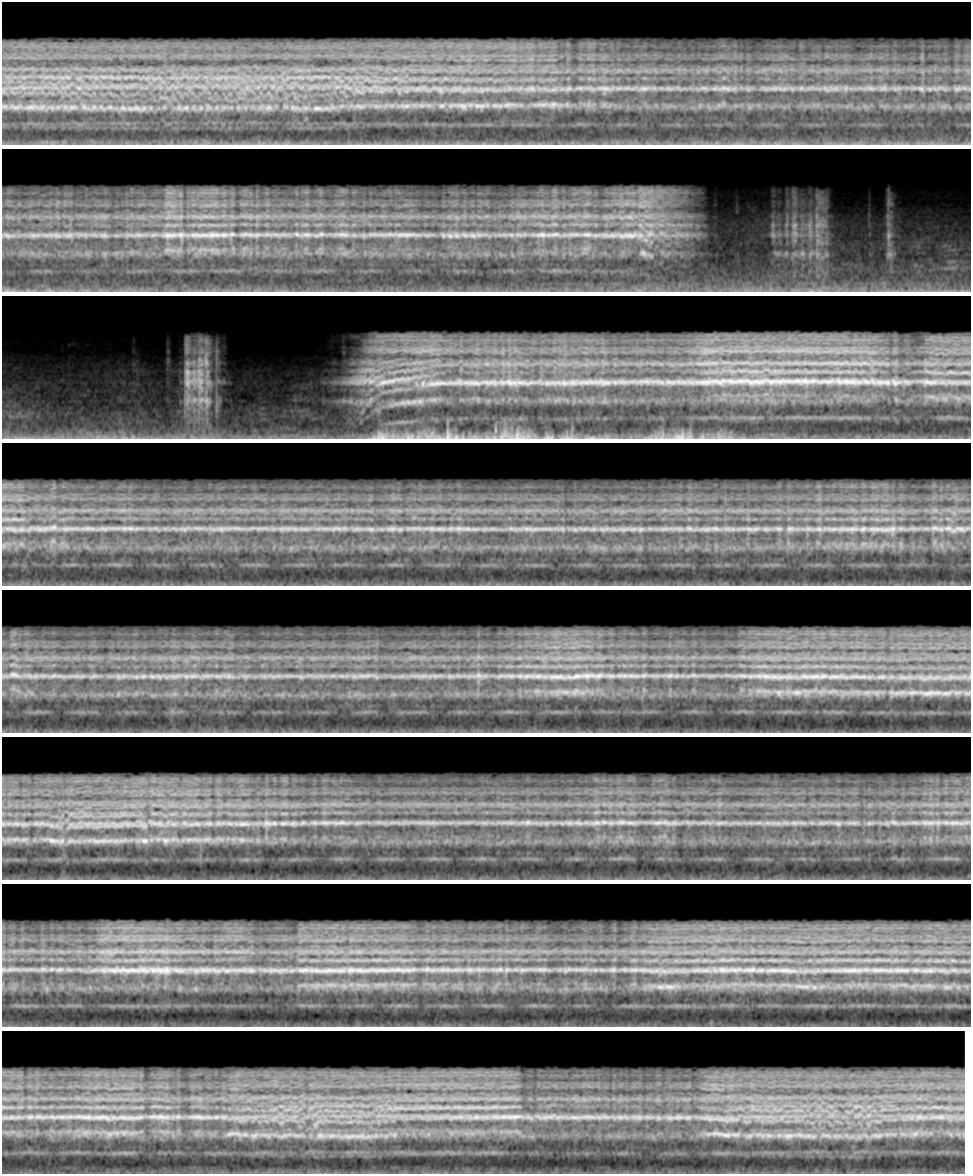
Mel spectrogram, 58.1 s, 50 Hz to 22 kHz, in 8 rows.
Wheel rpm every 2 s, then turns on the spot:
150, 160, 160, 160, 170, 160, 40, 0, 40, 160, 160, 170, 170, 160, 160, 160, 160, 160, 160, 160, 170, 170, 170, 170, 170, 170, 160, 170, 160.
12-14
